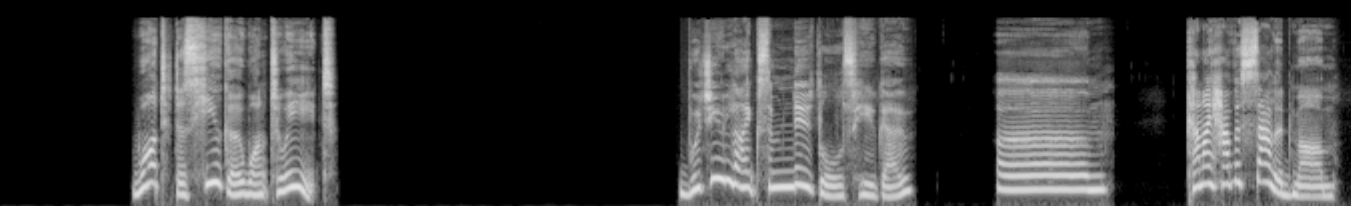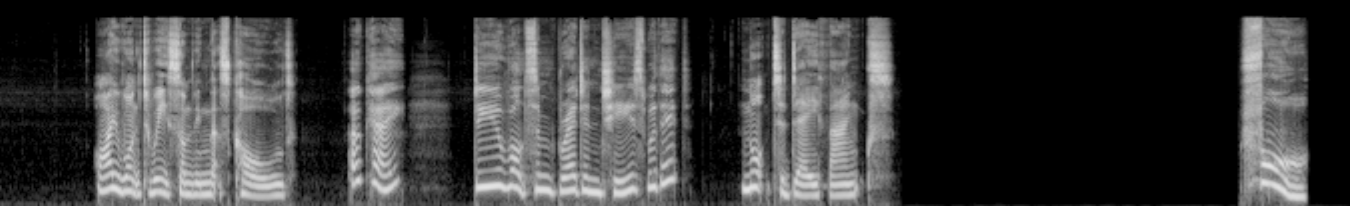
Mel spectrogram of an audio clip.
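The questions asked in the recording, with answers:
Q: What does Hugo want to eat?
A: A salad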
